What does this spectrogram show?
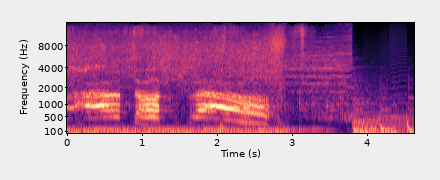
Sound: pained grunt and, you guessed it, more screaming; intense music

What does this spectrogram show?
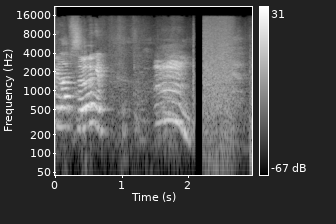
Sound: manly Grunt

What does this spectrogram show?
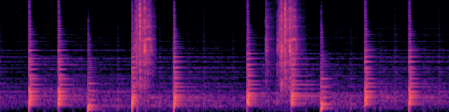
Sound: camera shutter clicks

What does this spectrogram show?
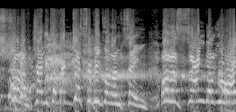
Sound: Sharik's softly gurgling

